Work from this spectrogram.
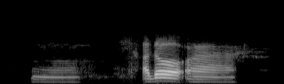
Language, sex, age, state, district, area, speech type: Manipuri, male, 18-30, Manipur, Churachandpur, rural, conversation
